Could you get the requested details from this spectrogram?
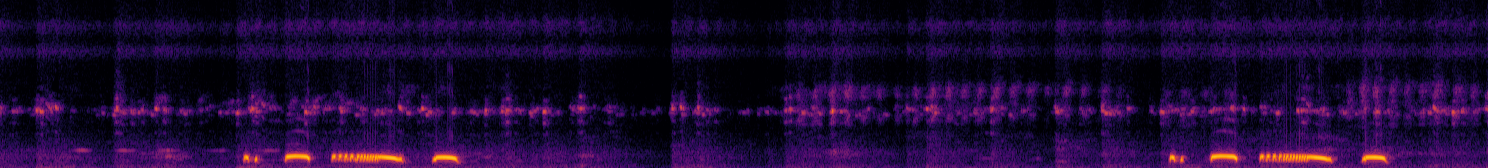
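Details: Captive training decoy spotted doves cooing during a training session, two phrases of four deep rounded coos, a long middle note among short ones, with steady high insect buzzing throughout.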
